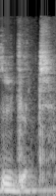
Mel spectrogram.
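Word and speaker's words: Eget: How do you say the name? Adam Egret. Egret. Spelt differently. Like the bird. That's Egret.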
